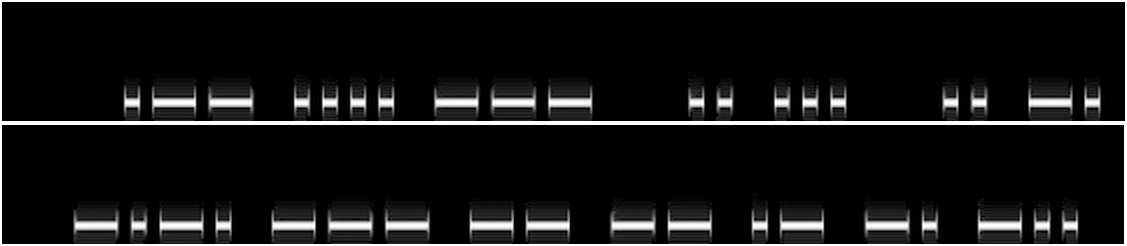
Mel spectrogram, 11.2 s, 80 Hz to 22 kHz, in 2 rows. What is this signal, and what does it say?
Morse code, heard as a keyed tone, about 17 wpm, 700 Hz. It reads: WHO IS IN COMMAND
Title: Sentences from Top 1600 Words 17wpm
